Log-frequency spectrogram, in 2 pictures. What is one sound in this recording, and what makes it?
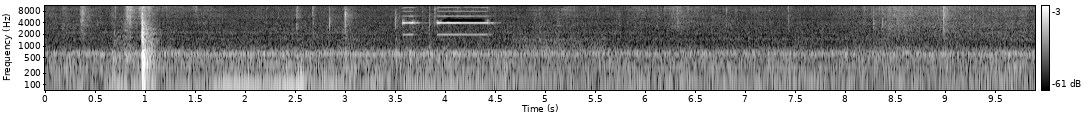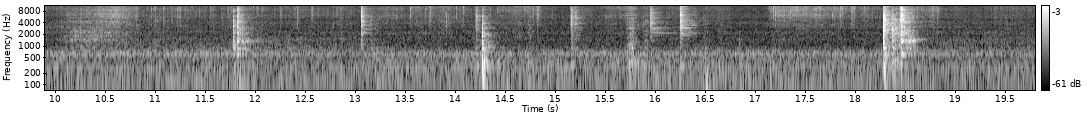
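A metal spatula clicks and scrapes against a pan.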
